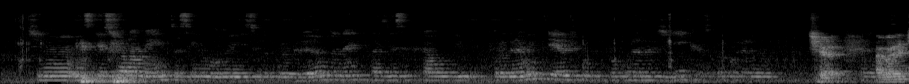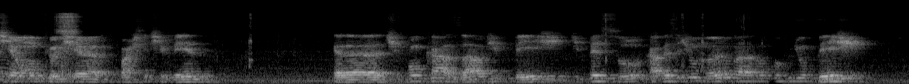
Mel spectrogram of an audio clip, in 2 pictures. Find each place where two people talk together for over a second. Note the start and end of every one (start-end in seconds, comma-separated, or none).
8.6-9.8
